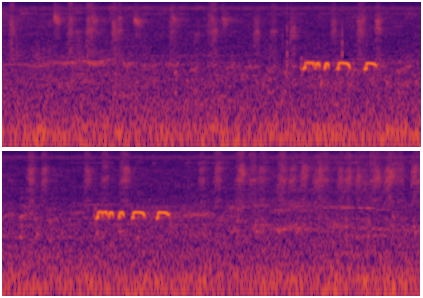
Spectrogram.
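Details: Zebra dove pair on a teak branch in cool air after overnight rain broke a long hot, dry spell; two short rolling coo phrases about two seconds apart over steady insect-like hiss.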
